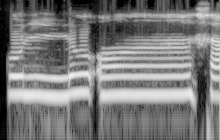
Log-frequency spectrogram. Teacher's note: نون ساکن پہ اخفا کا قاعدہ، انثا یا خالی ہے، یا کو نہیں پڑھنا · اللہ یعلم یعلم ما تحمل ما ہا کو واضح کرنا ہے، ہا نہیں پڑھنا، تحمیلو کلو کلو لام پہ تشدید ہے، کاف کو لام کے اندر تھوڑی دیر ملائیں گے۔ کلو انثا کھڑی زبر کو 2 سیکنڈ تک لمبا کریں گے یعنی 2 حرکات عربیہ۔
